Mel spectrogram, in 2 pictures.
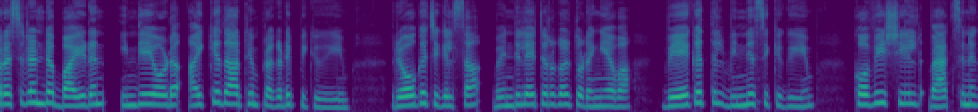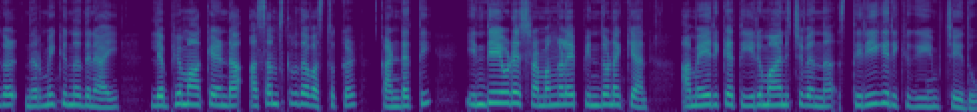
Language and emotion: Malayalam, neutral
